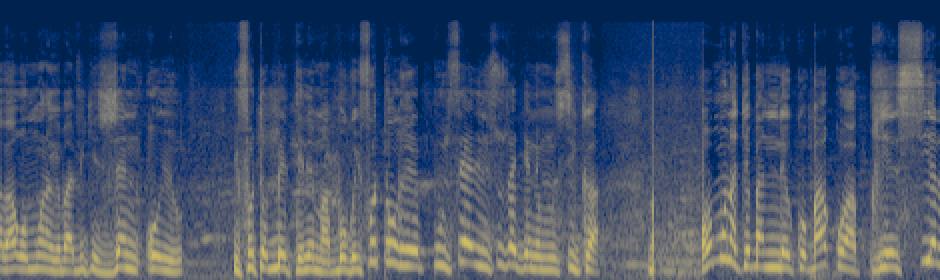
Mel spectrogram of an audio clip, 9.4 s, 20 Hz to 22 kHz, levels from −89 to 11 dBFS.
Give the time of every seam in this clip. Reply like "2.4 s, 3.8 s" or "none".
6.5 s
